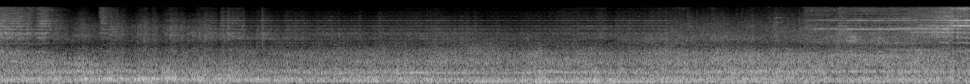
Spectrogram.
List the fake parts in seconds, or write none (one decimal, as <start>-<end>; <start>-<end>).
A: 2.1-6.7; 8.3-9.1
